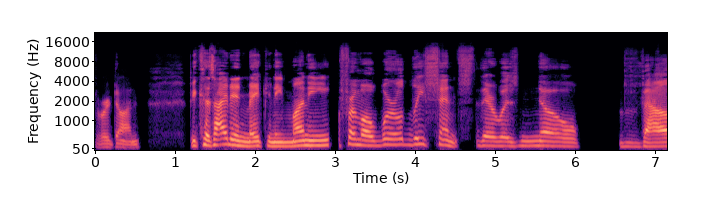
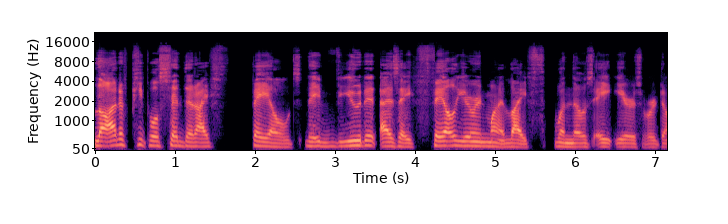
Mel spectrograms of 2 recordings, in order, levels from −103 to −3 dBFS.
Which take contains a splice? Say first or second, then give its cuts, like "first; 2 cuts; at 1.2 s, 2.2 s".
first; 1 cut; at 3.0 s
